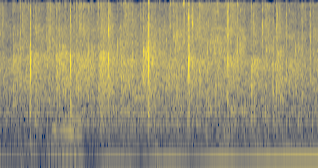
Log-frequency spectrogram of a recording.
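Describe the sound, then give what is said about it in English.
Applause from a church worship service audience: continuous, even clapping with a few sharper claps standing out, over a steady low hum. “come on, let's applaud him.”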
